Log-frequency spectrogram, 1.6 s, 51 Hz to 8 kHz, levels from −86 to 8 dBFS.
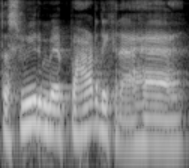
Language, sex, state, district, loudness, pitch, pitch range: Hindi, male, Jharkhand, Garhwa, -15 LUFS, 145 Hz, 115-165 Hz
